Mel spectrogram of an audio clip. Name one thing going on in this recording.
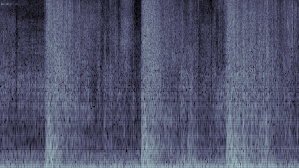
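Gunshots blast loudly.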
